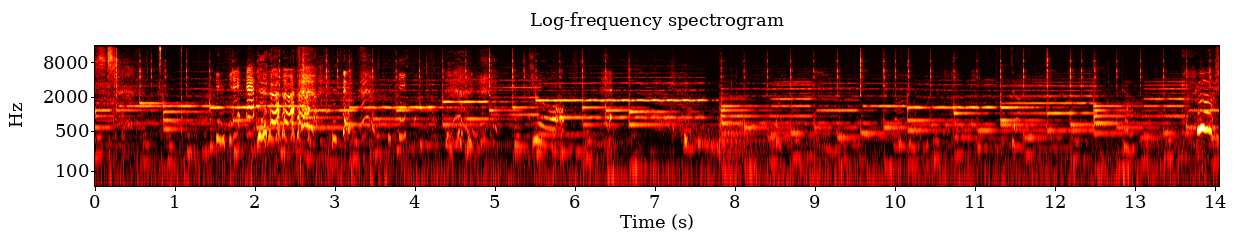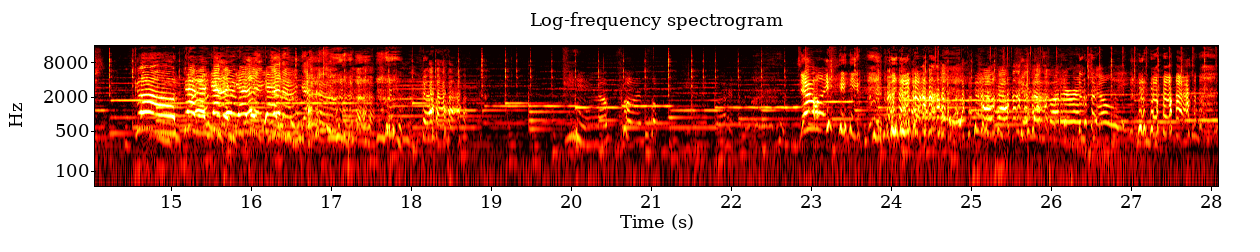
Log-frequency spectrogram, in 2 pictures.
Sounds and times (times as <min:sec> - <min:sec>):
Music: 0:00.0 - 0:28.0.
